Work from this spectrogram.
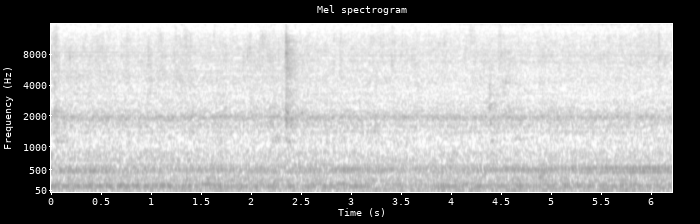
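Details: LG portable air conditioner on low fan (F1) with the setpoint lowered toward 18°C (minimum 16°C), before the compressor starts: a soft, steady airflow hush with a faint even hum and no rattles or surging. This is normal low-speed fan operation.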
